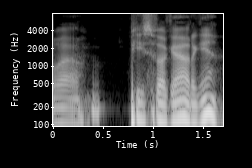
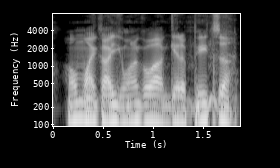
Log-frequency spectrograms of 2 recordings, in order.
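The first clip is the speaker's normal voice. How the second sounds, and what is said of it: Badly done put-on accent. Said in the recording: “You want to throw an accent in there? ... Your bad accent? ... Fucking awful. ... Why is it so bad? ... It's terrible.”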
